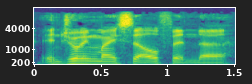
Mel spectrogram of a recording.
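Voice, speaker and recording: A man hosting a casual podcast chat, hoarse after losing his voice and loopy and giggly from cough medicine. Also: medium pitch, slow, dry recording. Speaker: podcast host.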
